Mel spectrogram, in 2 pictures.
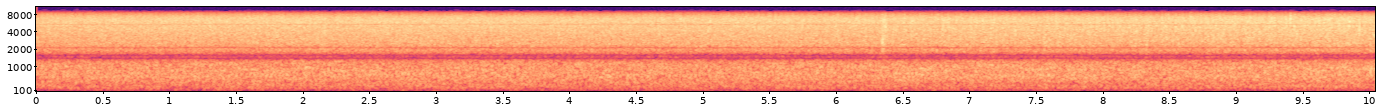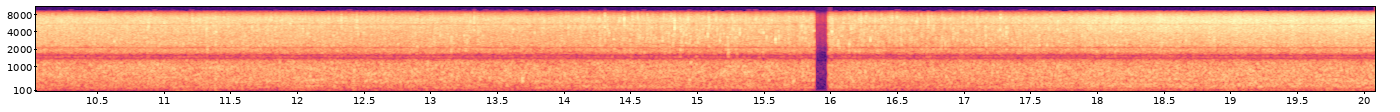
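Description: Rocky mountain stream rushing over and between boulders, a steady even rush of water. It breaks off for an instant about four seconds before the end and comes back slightly louder.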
